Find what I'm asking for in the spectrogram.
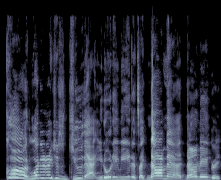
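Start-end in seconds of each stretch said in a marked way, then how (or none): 0.1-1.9 high, loud groan of self-reproach; exasperated at herself. Retold or imitated. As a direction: kick yourself out loud for a silly choice. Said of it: "I go".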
